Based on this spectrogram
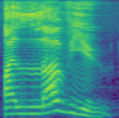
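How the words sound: The stress falls on the word I. It is me who loves you, not someone else. "it's about me loving you, not someone else"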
